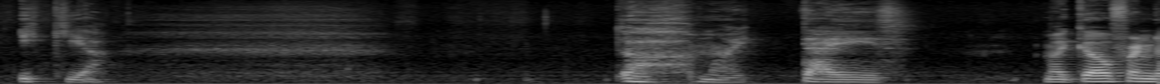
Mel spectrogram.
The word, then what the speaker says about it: IKEA: or anything like that ikea or ikea the chronic correct pronunciation i think ikia oh my days my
